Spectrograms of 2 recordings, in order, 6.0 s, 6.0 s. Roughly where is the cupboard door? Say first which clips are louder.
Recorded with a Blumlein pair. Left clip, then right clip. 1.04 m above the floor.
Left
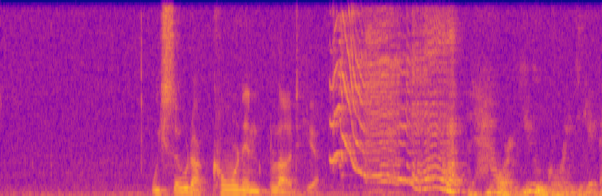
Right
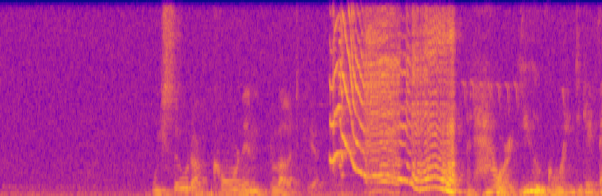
Right 8 dB; right.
